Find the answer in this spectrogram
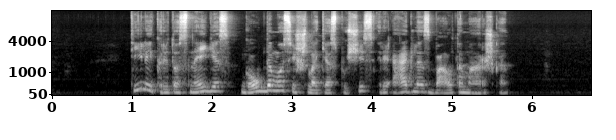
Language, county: Lithuanian, Tauragė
